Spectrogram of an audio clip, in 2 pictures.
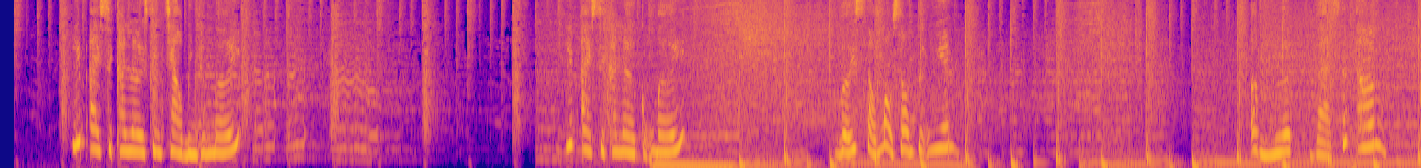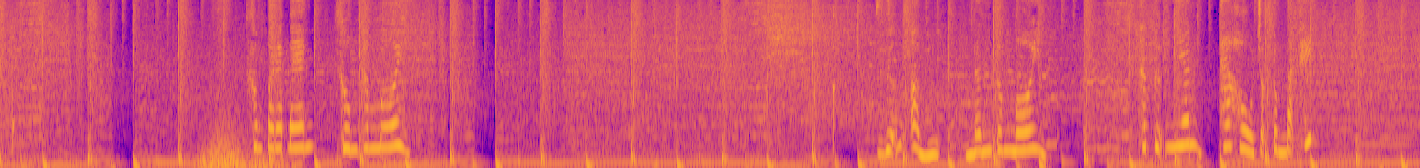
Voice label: TVC Giong Nu Mien Bac; Lipice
